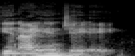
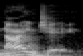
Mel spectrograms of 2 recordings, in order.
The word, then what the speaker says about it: ninja: the most dangerous criminals list is it says N I N J A ninja. She's a ninja. But the marshall looks at it and mispronounces it and thinks it's her name. Nine J.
